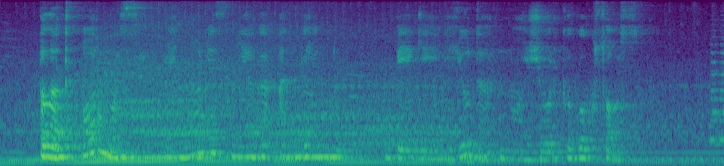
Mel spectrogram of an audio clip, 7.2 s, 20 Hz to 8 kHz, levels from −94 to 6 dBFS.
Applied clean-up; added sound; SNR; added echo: none; Accelerating, revving, vroom / Truck; 5 dB; reverberation time 0.7 s.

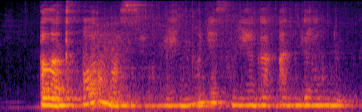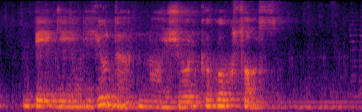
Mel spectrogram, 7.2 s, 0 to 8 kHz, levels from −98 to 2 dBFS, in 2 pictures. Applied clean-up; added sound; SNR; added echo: neural separator model SepFormer DNS4.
